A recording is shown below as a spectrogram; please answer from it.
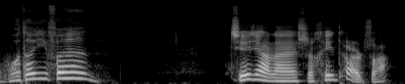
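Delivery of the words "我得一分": high-pitched triumphant cry; joyful yell. A narrator's reading. Maomao celebrating a catch, joyful high yell. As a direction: crow about scoring. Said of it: "他高兴地大喊大叫".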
